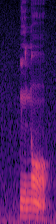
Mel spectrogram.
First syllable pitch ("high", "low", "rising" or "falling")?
high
